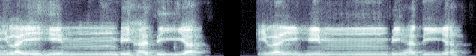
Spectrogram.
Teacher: Mim sukun selesai langsung pindah ke huruf ba dan satu makhraj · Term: ikhfa syafawi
